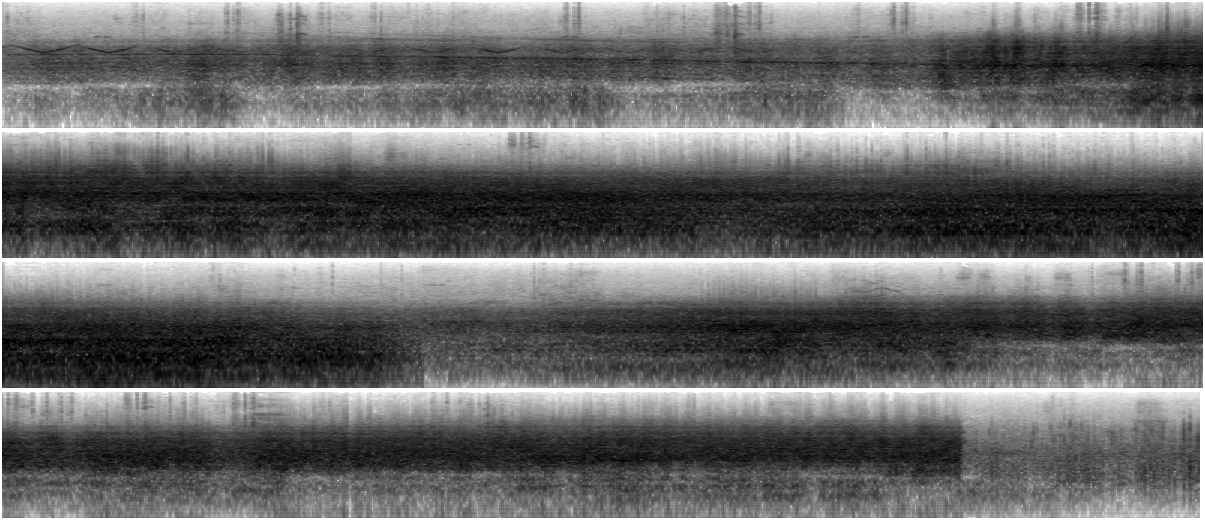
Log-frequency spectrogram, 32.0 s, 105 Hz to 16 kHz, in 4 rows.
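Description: Su-27UB jet fighter's twin AL-31F turbofan engines in a flying display: a faint falling whine at first, then loud jet noise from about six seconds in, easing briefly near nineteen seconds and building again until it cuts off abruptly at the end.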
